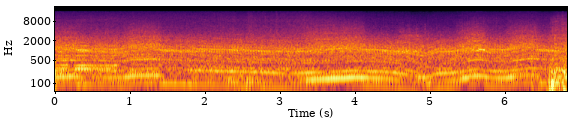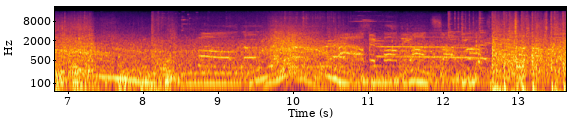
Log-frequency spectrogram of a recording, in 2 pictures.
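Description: A car engine revs and whines as the car drives fast.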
